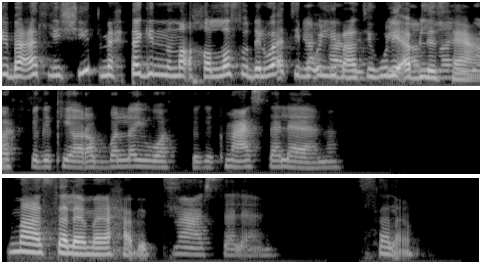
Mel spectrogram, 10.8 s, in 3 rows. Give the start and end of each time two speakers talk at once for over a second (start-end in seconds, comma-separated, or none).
2.2-3.7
